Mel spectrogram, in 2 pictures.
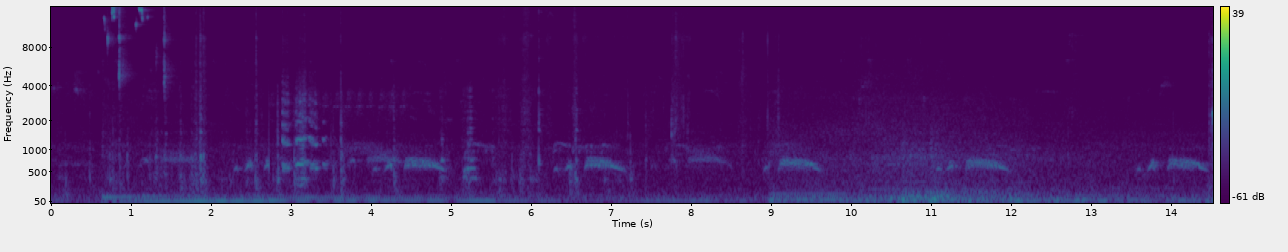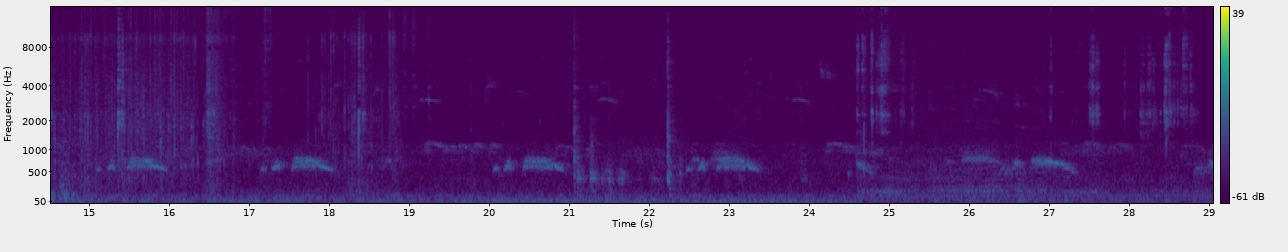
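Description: A bird calling in low, repeated coos, about one a second, with scattered light clicks and clinks of metal parts being handled.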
